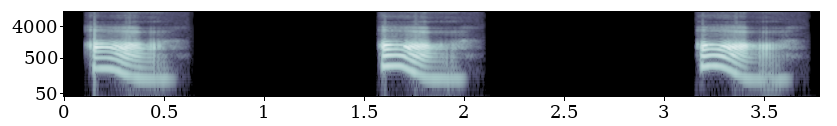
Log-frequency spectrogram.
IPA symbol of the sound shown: ɒ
